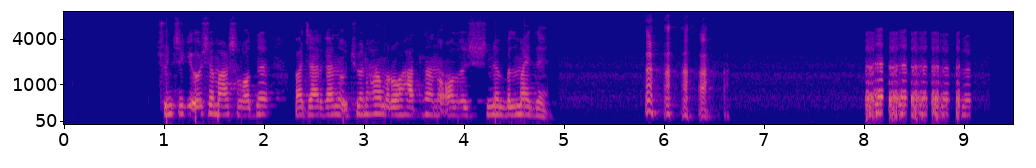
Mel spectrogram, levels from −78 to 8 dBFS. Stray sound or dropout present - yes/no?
yes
